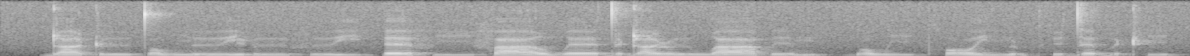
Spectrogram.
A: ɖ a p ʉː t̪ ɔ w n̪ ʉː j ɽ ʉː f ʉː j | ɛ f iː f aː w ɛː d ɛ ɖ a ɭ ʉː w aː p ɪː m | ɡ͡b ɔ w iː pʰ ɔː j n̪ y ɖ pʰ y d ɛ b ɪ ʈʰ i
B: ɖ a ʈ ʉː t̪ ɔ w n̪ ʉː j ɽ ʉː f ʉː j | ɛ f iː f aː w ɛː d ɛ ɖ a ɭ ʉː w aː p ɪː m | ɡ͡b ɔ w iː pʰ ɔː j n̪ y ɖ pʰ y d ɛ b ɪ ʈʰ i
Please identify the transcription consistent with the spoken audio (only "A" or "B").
B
